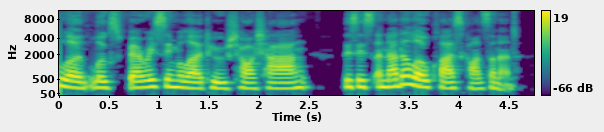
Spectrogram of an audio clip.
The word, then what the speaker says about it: ชอช้าง: As the initial sound of a syllable, it makes a sh sound. When it's the final sound of a syllable, ชอช้าง makes a T stop, just like ดอเด็ก.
